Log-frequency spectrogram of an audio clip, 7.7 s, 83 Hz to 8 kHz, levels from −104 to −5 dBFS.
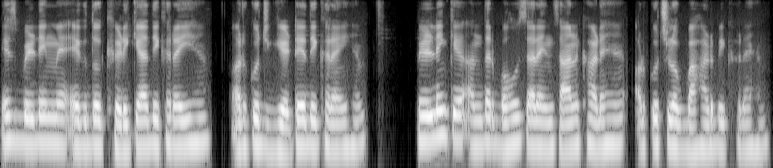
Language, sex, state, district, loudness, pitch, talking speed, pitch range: Hindi, male, Jharkhand, Palamu, -17 LUFS, 150 Hz, 235 wpm, 145-160 Hz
